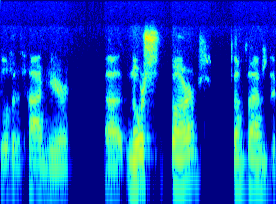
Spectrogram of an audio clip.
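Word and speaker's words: Nourse: So I never know, it's spelled Norse, but they oftentimes pronounce it nurse. So either one, I suppose, works.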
